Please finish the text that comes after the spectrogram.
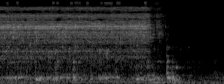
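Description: Sink tap water running steadily as something is rinsed under it, a close, full gushing stream that cuts off abruptly near the end, leaving brief quiet drips and handling.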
